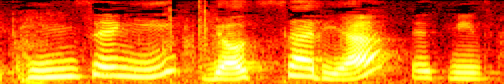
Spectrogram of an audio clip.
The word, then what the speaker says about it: 몇 살: Notice it becomes pronounced 몇 살. It's kind of stressed on the S, makes it a little bit stronger.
